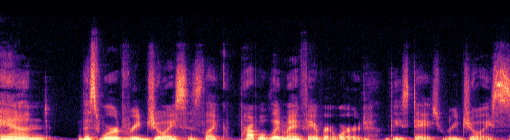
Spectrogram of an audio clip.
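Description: Speaking fairly slowly, a woman with a very deep, low pitch and vocal fry has a warm, animated tone and ordinary pitch variation. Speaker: faith podcast host. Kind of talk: casual devotional monologue. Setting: solo podcast recording.

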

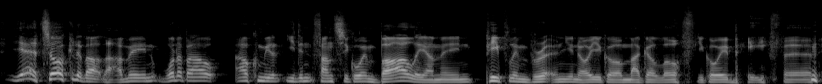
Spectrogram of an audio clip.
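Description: Speaking with a northern English accent, a man at medium pitch keeps a moderate pace and lively intonation with hardly any pauses. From northern England. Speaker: guest interviewer and friend. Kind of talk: casual chat.

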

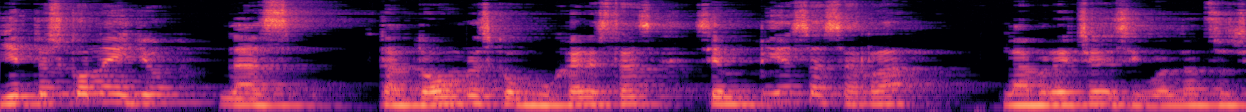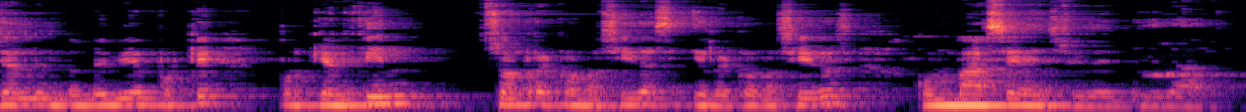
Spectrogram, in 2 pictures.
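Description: In a room with audible echo, a man speaks in a somewhat breathy, dark, mellow tone at a fairly high pitch with ordinary pitch variation. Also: moderate pace. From Mexico, San Luis Potosí. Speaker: psychologist and LGBT rights activist. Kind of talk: interview, casual chat.

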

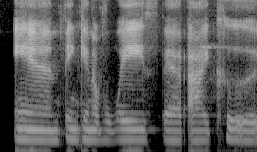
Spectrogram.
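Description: A woman's very deep, low-pitched voice. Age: 40s. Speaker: chef and cookbook author. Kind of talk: casual interview.

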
